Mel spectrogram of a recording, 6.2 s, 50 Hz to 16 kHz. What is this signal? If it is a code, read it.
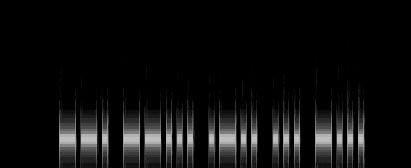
Morse code, heard as a keyed tone, about 15 wpm, 700 Hz. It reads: G7LSB
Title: DXCC-100 Call Signs - 5 Characters - Repeated 2x - 15wpm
